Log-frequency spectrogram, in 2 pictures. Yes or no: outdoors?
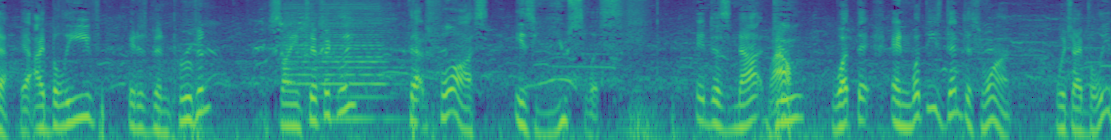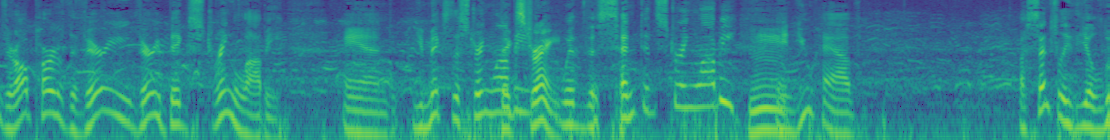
yes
